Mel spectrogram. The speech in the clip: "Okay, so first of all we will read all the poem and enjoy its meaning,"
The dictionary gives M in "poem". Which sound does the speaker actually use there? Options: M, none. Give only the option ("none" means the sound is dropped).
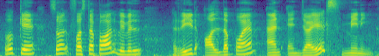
M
